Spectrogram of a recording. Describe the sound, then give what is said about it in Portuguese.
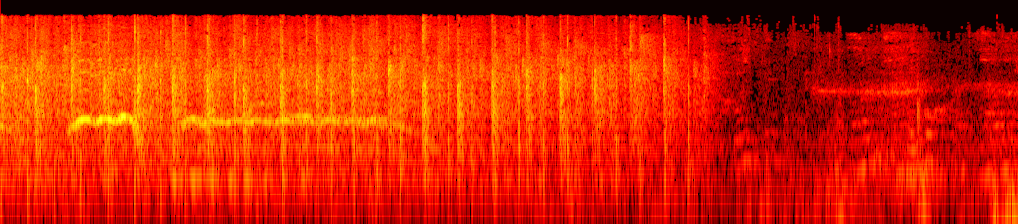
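A crowd applauds loudly and steadily for about seven seconds, with a brief whoop or voice rising over the clapping, before the applause fades out and the room goes quiet. “E também uma salva de palmas para os que não estão ouvindo em função de estarem confinados num habitáculo”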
